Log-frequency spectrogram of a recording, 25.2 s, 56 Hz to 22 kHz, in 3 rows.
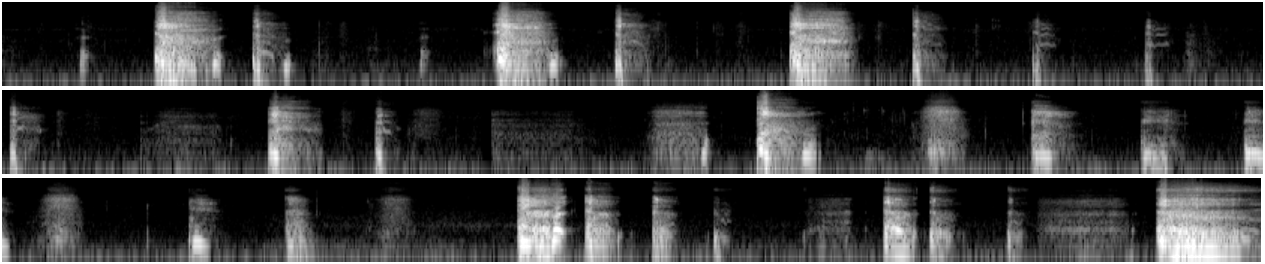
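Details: Compilation of coughs recorded during past asthma attacks and a COVID-19 infection: repeated harsh cough bursts, single and in short runs, with throat clearing.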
